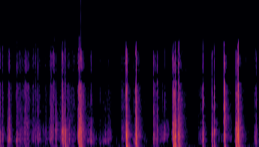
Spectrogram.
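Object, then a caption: Foam bath loofah. A hand-sized white foam loofah made of ruffled soft foam strips is held in both hands and scratched and squeezed with long pink acrylic nails. It makes a series of short, dry, crinkly scratching bursts, bright and hissy with no low end. Softer rustling fills the gaps between them.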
